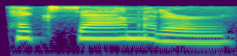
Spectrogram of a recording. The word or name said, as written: hexameter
